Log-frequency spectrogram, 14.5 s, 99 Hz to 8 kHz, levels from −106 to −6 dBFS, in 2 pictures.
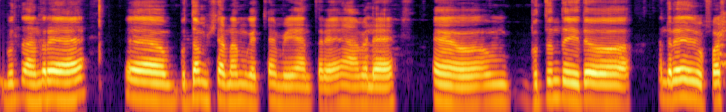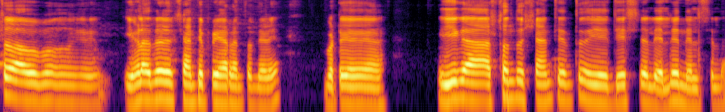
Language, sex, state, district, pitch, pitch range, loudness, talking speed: Kannada, male, Karnataka, Bellary, 150 Hz, 140-160 Hz, -15 LUFS, 110 wpm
